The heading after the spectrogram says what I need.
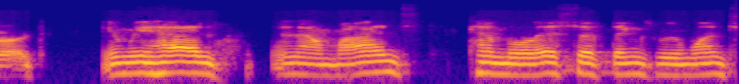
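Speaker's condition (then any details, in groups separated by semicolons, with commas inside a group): ALS; uses pre-recorded voice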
